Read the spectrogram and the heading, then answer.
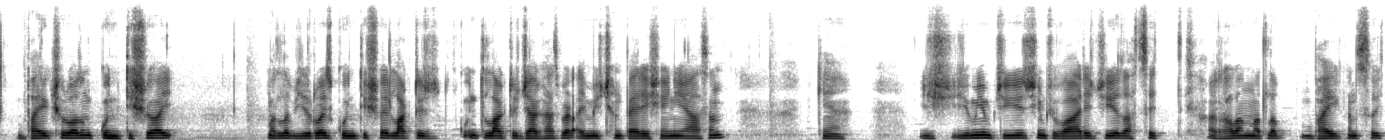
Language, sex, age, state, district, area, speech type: Kashmiri, male, 18-30, Jammu and Kashmir, Kulgam, rural, spontaneous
